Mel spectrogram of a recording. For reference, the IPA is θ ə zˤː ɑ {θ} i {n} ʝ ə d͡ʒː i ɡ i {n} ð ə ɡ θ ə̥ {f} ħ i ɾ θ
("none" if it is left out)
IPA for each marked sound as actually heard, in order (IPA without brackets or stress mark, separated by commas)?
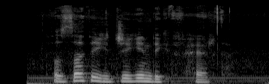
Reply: θ, none, n, f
